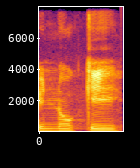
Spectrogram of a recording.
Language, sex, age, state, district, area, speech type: Tamil, male, 18-30, Tamil Nadu, Viluppuram, urban, read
